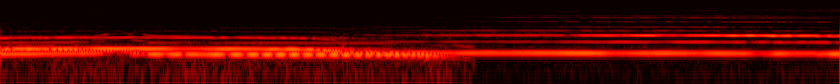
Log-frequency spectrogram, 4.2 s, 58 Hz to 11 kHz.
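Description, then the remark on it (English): A gray wolf howls in one long, sustained, wavering tone that holds steady and loud, with a rougher, breathy layer underneath for the first couple of seconds before it thins to a clear pure note. “A new gray wolf pack has been found 200 miles south of California's nearest known pack.”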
